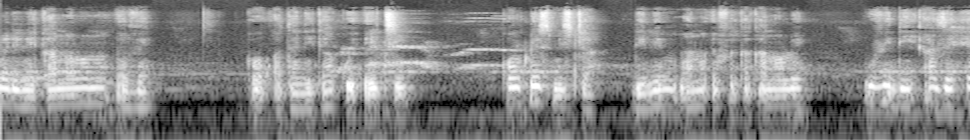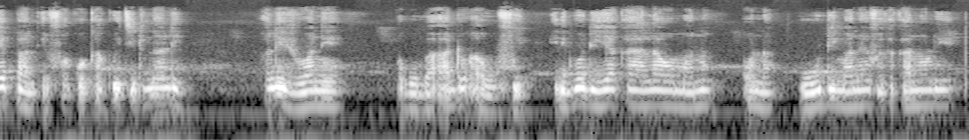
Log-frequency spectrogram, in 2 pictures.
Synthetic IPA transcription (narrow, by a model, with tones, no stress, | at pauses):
lɛ˨dɪ˨nɪ̰˨ka˦nɔ̃˦lɔ˦nɔ̃˦ɛ̰˨vɛ˨ | kɔ̰˦ʔa̰˨ta˨nḭ˨ka˦ku˦ḛ˦ʔe˦tʰi˦ | kɔ̃˦ŋklɛ˦smi˦st͡ʃa˨ | de˨ne˦ma̰˨nʊ˦ʔɛ˦fʊ˦ɛ̰˨ka˦ka˦nɔ˦lʊ˦ɛ˦ | u˦vi˦di˨a˦zɛ˦hɛ˦pa˨nḛ˨fa̰˨kɔ̰˦ka˦kʊ˦ḛ˦ti˦du˦na˦li˦˨ | a˦le˦˨vi˨wa˦nɪ˨ɛ˦ | ɔ̰˨ɡ͡bɔ˨ba̰˨ʔa̰˨dʊ˦ʔa̰˨wu˨fu˦ḛ˨ | e˨di˨ɡ͡bo˦di˨ja˦kʰa˦a˨la˦wɔ˨ma˨nʊ˦ | ɔ̰˦nã˨ | o˨wu˦di˦ma˨nɔ̃˦ɛ˦fɛ˨ka˦ka˦nɔ˦lʊ˦jɛ˦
